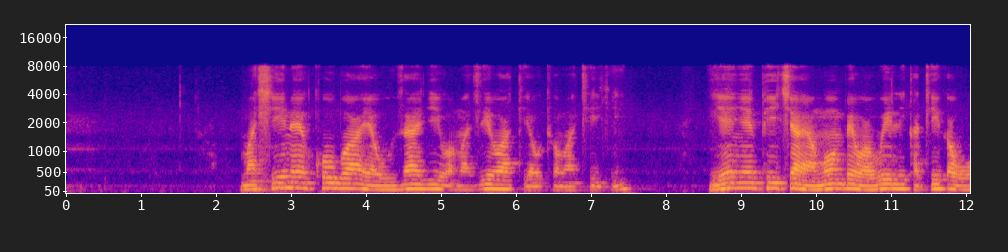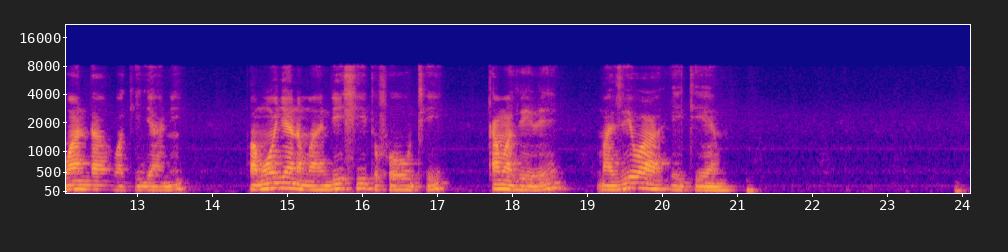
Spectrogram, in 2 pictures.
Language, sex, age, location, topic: Swahili, male, 18-24, Dar es Salaam, finance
